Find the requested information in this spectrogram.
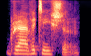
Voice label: "gravitation", Indian

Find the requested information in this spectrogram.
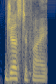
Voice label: "justify", Indian

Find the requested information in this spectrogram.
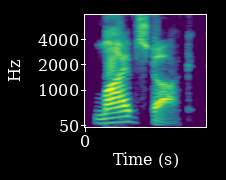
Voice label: "livestock", American

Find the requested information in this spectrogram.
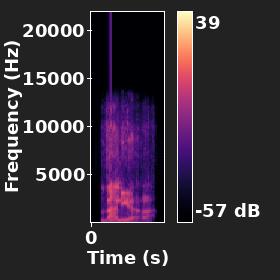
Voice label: "valuer", British

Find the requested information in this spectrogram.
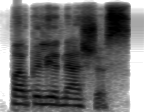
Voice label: "papilionaceous", Indian; Dictionary

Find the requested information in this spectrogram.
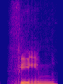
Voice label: "feme", American

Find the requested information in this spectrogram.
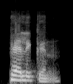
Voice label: "pelican", Indian; Dictionary

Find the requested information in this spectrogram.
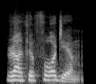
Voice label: "rutherfordium", Indian

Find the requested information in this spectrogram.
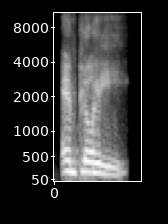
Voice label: "employee", Indian

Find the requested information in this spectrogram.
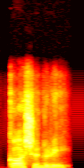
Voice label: "cautionary", Indian

